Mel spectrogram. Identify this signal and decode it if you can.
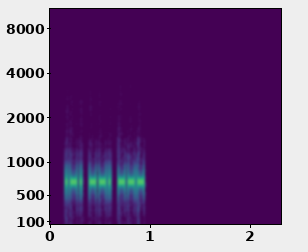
Morse code, heard as a keyed tone, about 46 wpm, 700 Hz. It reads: RGO
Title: USA Call Sign Postfixes - 3 Letters 50wpm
